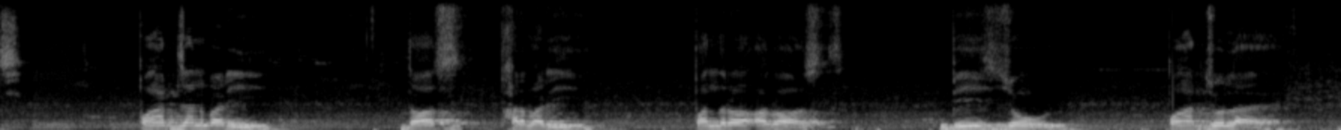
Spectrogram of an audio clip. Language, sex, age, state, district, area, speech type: Maithili, male, 60+, Bihar, Madhepura, urban, spontaneous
